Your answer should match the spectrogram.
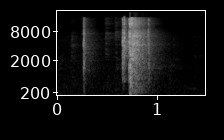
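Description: A single shot from an HPA-converted Novritsch SSX303 bolt-action airsoft rifle firing 0.36 g BBs, a light click followed by a sharp, close pneumatic crack and a short hiss that quickly fades, alone without talk.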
